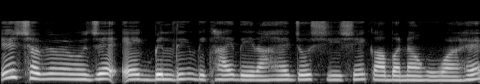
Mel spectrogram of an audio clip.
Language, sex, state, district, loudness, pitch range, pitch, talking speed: Hindi, female, Arunachal Pradesh, Lower Dibang Valley, -15 LUFS, 210-235 Hz, 225 Hz, 200 wpm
